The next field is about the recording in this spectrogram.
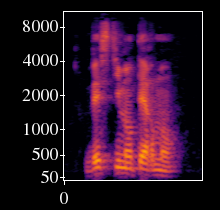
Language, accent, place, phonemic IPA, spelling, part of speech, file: French, France, Lyon, /vɛs.ti.mɑ̃.tɛʁ.mɑ̃/, vestimentairement, adverb, LL-Q150 (fra)-vestimentairement.wav
- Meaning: vestimentarily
